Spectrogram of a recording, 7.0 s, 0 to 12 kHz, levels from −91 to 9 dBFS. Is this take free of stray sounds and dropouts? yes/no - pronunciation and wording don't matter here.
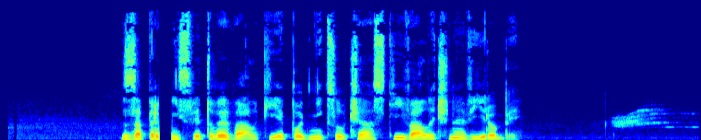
no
